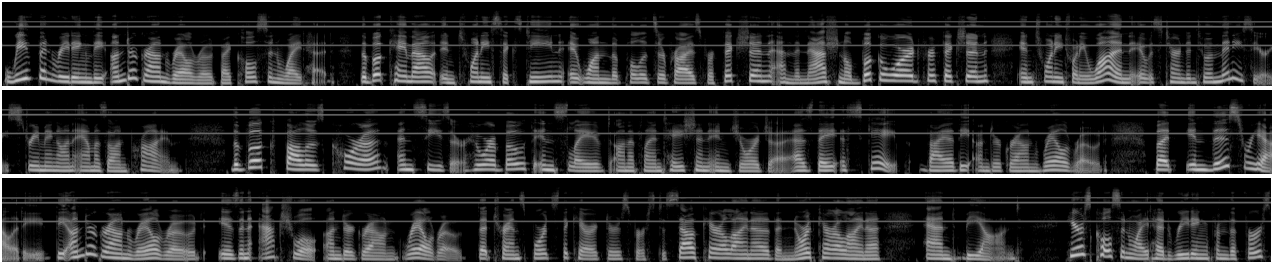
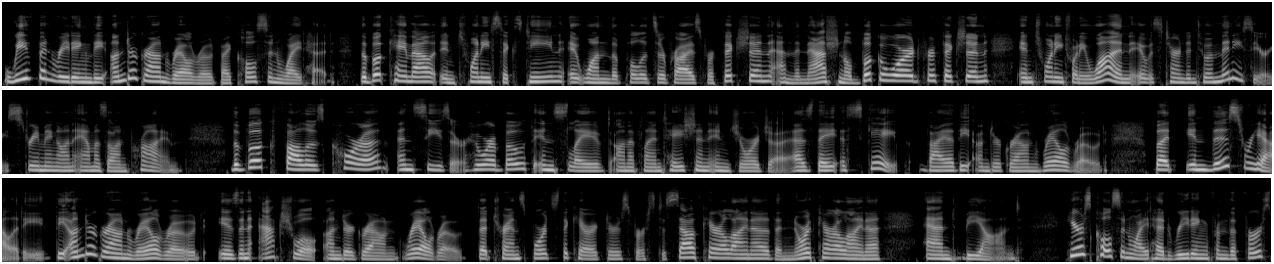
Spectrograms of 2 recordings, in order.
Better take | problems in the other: second | high-pitched whine; loud; throughout; 6.5 kHz, 5 dB below the speech

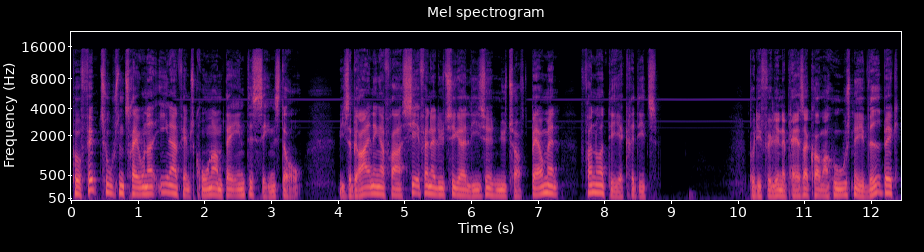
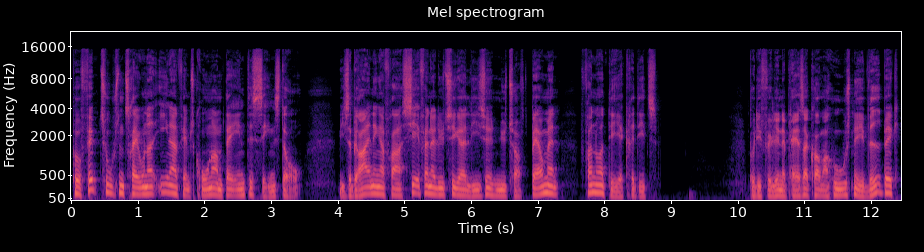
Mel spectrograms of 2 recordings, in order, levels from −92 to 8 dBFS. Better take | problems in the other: second | high-pitched whine; faint; from 1.5 to 5.5 s and from 7 to 10 s; 5 kHz, 35 dB below the speech

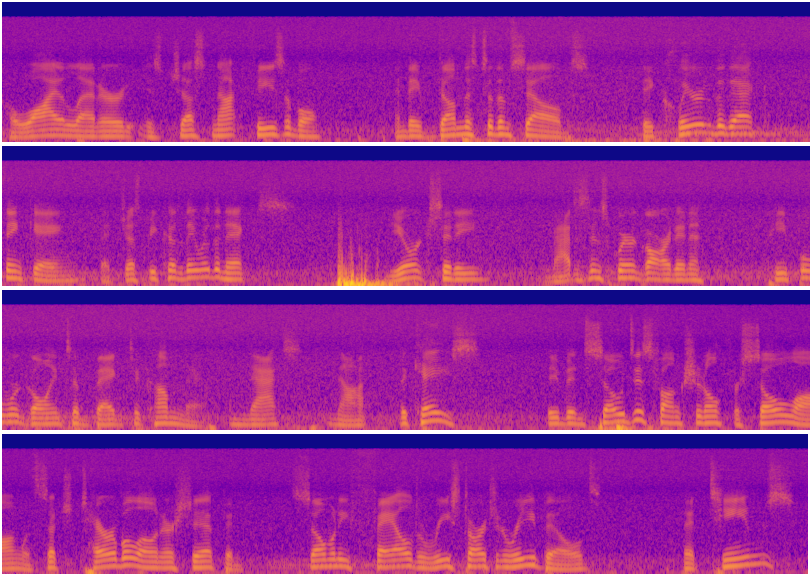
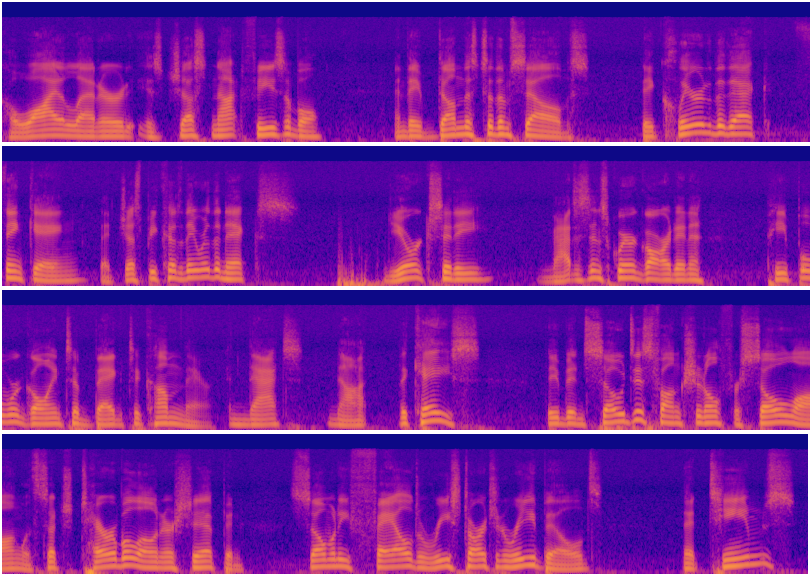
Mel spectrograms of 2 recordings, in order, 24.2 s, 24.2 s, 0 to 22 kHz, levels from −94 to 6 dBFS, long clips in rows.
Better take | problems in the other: second | hiss; loud; throughout; 6 dB below the speech; faint in the second

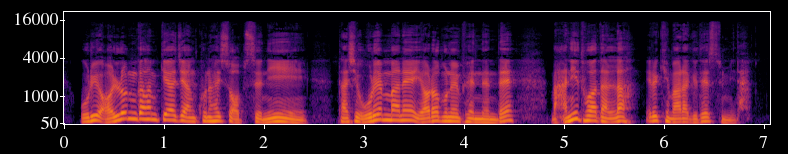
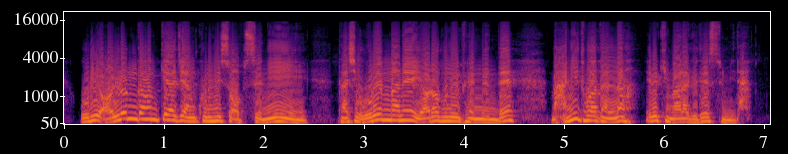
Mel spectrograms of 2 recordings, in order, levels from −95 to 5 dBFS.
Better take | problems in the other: first | distortion; heavy; 6 dB below the speech

